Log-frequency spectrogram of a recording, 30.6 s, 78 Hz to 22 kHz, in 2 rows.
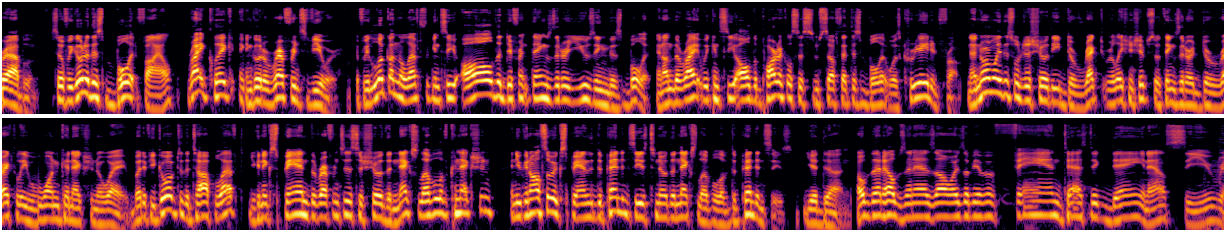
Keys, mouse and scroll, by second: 1.1 click, 1.8 ctrl+space, 2.5 right click, 4.0 click, 4.0 right click, 4.4 click, 5.5 click, 6.4 click, 7.3 click, 9.0 right click, 9.8-10.8 right drag, 11.1 right click, 11.6-13.3 right drag, 14.7-16.0 right drag, 17.7-19.2 drag, 19.8-21.0 right drag, 21.8-23.2 drag, 23.8 right click, 24.5 middle click, 24.5 scroll down 2, 25.1 right click, 26.1 right click, 26.4 middle click, 26.5 scroll up 2, 28.3 right click, 29.4-30.5 right drag.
